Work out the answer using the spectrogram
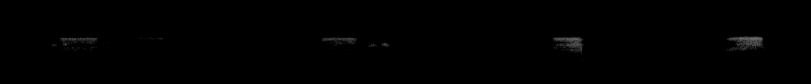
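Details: Barn owls at a nest box after 1 am on 7 April 2024, mother perched beside two older owlets; scratchy rasping bursts, some doubled, at uneven intervals with silent gaps between.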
